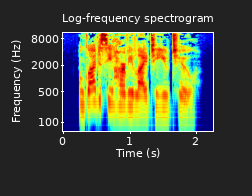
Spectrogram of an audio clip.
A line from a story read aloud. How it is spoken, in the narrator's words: said Lucy angrily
